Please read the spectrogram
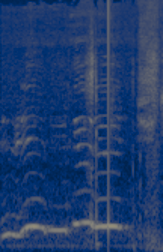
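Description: A person humming a short tune, the notes stepping up and down, ending near the end; a sharp click about one and a half seconds in.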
